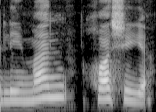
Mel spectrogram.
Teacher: ہم لمن ناک میں نہیں آواز لے کر جا رہے بلکہ نون کی آواز کو ظاہر کر کے پڑھ رہے ہیں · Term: اظہار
